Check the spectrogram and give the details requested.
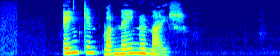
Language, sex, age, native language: Icelandic, female, 30-39, Icelandic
